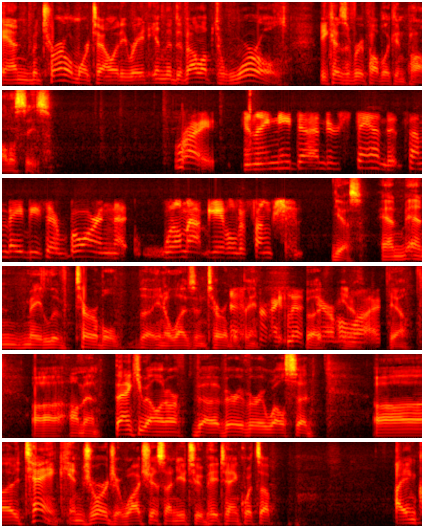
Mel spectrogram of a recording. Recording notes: takes listener calls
